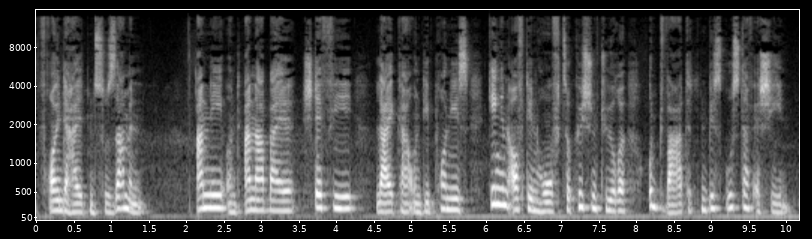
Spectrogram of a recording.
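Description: A woman narrating a children's farm story in a calm, even reading voice. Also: fairly low pitch, measured pace, few pauses, slightly rough.

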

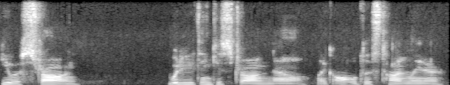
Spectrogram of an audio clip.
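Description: Creaky, low-voiced woman chatting casually. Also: flat delivery, a little slow, a crowd in the background. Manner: informal, frequent "like". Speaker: podcast host. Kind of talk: casual chat.

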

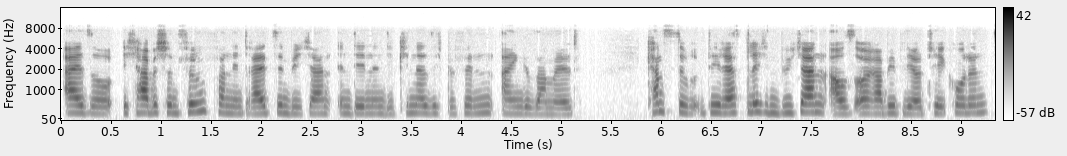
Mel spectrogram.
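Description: A woman voicing a mysterious, wise old male librarian who explains things calmly in a read-aloud story. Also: on the high side, normal speed, no room sound. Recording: dull lo-fi dry recording.

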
